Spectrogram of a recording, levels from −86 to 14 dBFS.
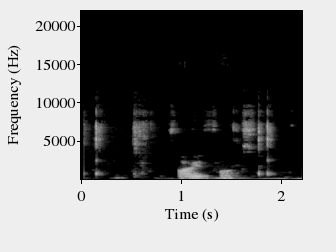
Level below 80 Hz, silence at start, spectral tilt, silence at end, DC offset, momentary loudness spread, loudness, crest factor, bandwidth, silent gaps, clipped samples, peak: -52 dBFS; 0.15 s; -4 dB/octave; 0 s; under 0.1%; 16 LU; -21 LUFS; 22 dB; 9.8 kHz; none; under 0.1%; -2 dBFS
